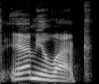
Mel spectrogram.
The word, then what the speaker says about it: Amulek: The words of Alma and also the words of Amulek. Am I saying that right? – Yeah, that's his toy boy.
